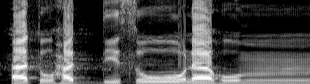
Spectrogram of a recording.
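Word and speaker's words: أَتُحَدِّثُونَهُمْ: Dan su, maaf, su jangan dibaca dengan su, ya, jangan dibaca dengan su, karena di sini bukan huruf sin, atau misalnya atuhadditsu, atau bahkan diganti dengan huruf shin.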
